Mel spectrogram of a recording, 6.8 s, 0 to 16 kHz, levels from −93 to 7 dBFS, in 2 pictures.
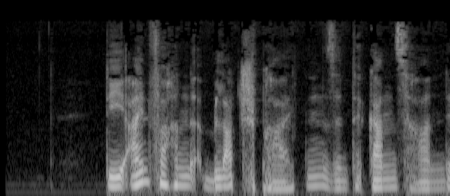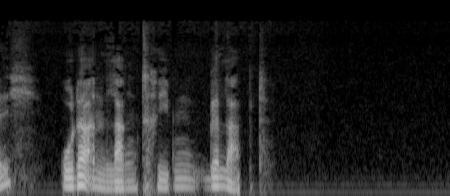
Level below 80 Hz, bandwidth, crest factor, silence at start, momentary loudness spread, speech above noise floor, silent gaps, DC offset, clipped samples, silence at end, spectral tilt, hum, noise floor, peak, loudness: -48 dBFS; 11.5 kHz; 22 dB; 0.8 s; 11 LU; 41 dB; none; under 0.1%; under 0.1%; 1.4 s; -6 dB/octave; none; -67 dBFS; -6 dBFS; -27 LUFS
